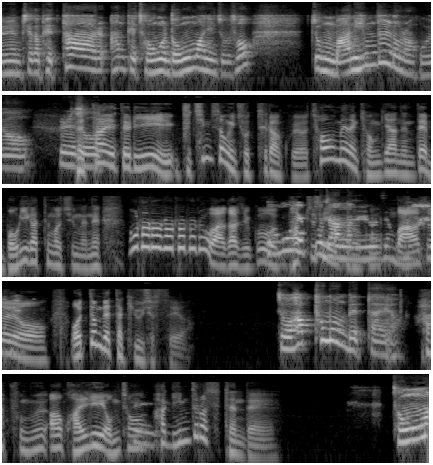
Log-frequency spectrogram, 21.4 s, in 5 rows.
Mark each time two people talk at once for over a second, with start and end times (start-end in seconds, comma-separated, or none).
11.2-12.9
